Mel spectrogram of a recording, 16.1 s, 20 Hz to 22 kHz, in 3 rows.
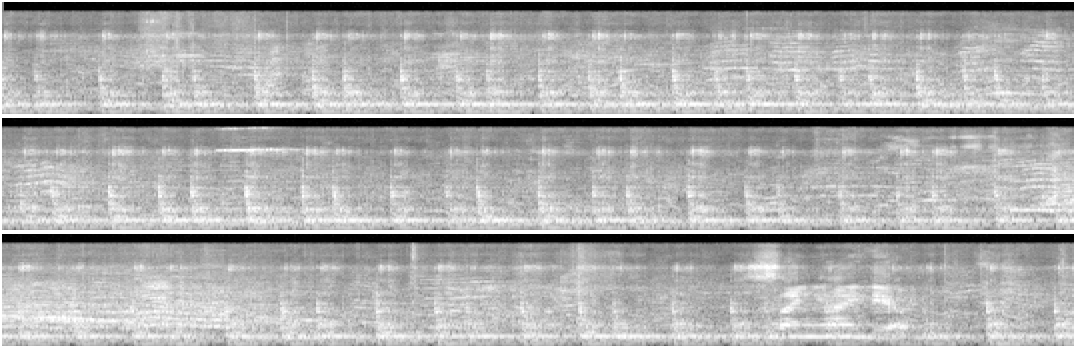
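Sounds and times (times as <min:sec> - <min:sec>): drum beaten in quick rhythm: 0:00.0 - 0:16.0.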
